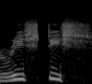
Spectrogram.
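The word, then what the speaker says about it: richtig: তো এরপরে আপনাদের যদি কোনো শব্দের শেষে যদি ই আর গে থাকে তখন এটা উচ্চারণ হচ্ছে ইসের মতো উচ্চারণ হবে। ঠিক আছে? ইস। যেমন রিস্টিস মানে সঠিক, রিস্টিস মানে সঠিক।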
